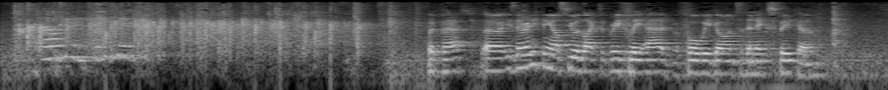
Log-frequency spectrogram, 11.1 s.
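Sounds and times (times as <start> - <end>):
crowd applauding: 0.0 - 4.8
speech: 5.4 - 10.4.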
